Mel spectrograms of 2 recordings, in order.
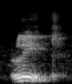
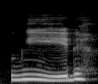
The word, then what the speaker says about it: lead: When you see that first, how would you pronounce it? Lead. Okay, so lead, and this is a very lead would mean to guide someone, right?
